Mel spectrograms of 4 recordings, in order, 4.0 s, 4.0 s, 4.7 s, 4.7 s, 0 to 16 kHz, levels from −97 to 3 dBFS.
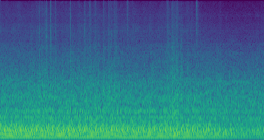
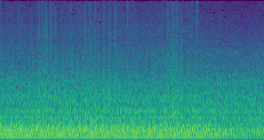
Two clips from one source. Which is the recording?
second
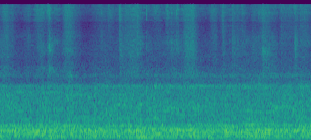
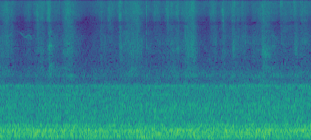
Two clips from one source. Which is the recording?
second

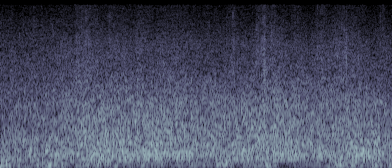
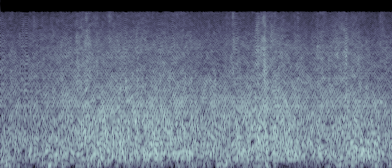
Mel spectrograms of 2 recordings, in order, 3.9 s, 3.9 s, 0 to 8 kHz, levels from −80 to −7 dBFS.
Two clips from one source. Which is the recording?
first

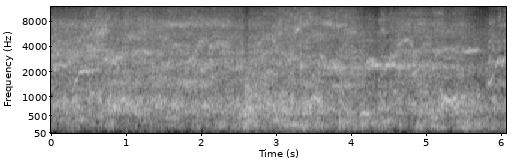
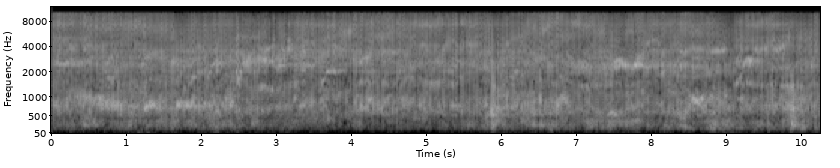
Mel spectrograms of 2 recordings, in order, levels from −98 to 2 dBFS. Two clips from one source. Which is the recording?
first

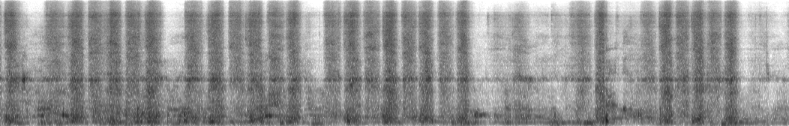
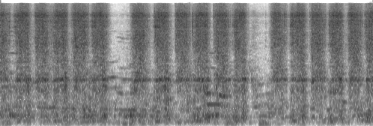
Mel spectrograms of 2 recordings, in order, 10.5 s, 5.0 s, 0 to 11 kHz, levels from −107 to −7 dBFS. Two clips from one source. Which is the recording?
second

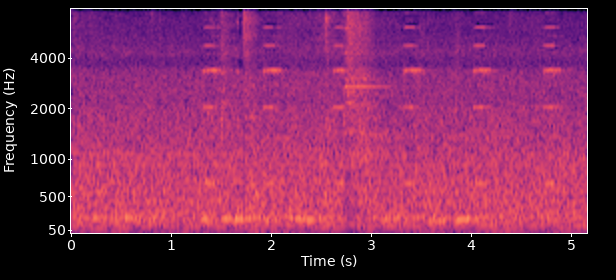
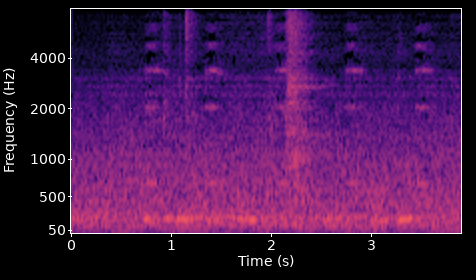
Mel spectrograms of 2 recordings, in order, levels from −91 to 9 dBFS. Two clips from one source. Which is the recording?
first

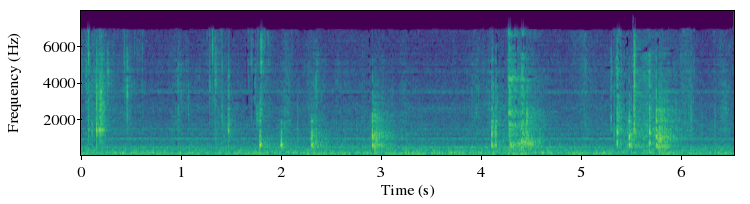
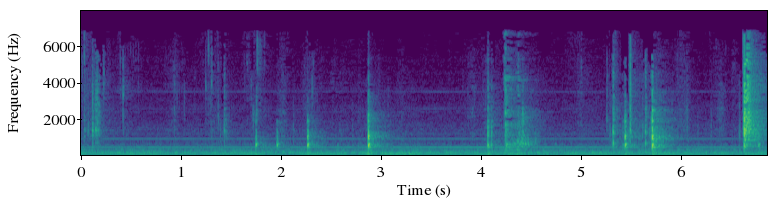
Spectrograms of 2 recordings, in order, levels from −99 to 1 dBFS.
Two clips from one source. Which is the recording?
second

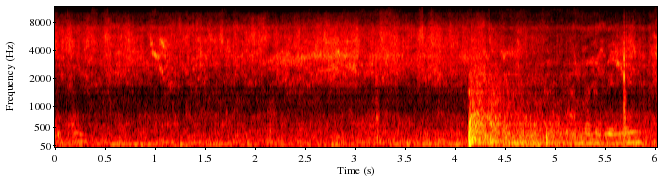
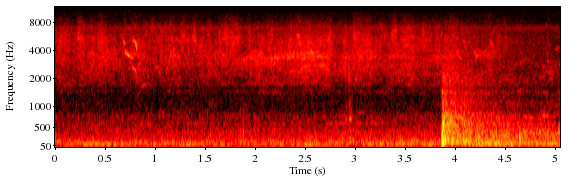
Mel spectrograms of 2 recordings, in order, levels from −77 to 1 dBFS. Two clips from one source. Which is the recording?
second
